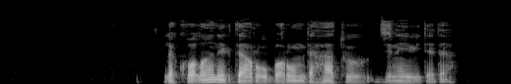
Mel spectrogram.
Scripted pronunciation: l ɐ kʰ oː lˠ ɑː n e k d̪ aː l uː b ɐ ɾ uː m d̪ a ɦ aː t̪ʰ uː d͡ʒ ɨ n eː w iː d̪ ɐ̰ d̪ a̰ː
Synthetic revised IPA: l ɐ kʰ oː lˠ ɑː n e k d̪ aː r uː b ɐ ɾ uː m d̪ a ɦ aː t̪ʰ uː d͡ʒ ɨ n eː w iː d̪ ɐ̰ d̪ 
